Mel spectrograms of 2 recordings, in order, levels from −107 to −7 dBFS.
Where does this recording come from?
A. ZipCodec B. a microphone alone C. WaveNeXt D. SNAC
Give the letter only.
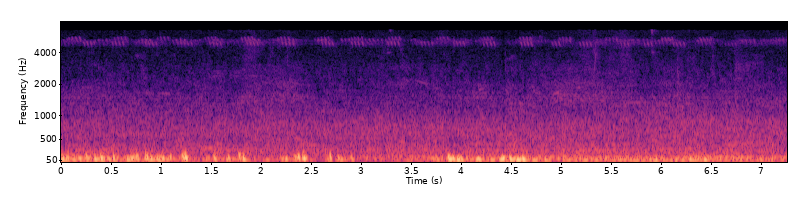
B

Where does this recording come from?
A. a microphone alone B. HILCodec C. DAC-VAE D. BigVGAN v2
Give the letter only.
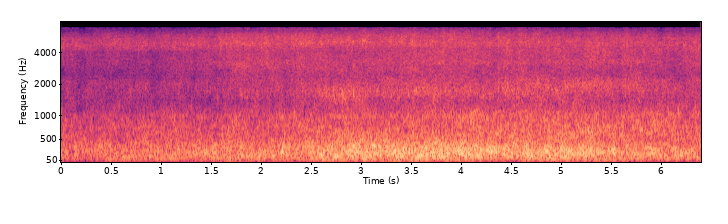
B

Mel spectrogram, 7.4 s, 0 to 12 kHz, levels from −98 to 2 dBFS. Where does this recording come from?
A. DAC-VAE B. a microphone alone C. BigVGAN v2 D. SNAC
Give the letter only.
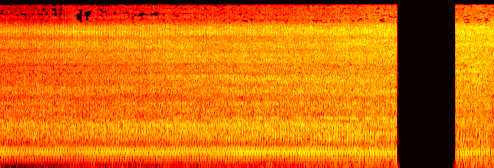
B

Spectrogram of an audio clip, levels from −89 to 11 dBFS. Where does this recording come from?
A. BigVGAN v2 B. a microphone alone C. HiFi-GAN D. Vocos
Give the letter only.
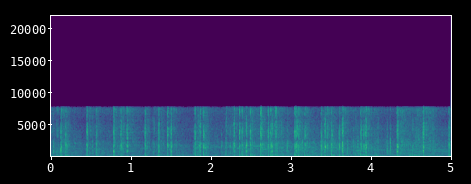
B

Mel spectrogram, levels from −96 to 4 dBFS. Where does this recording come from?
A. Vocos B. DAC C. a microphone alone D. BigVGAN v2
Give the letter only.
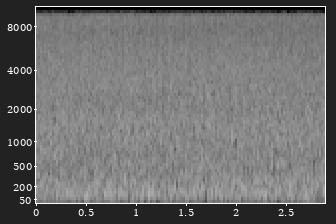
C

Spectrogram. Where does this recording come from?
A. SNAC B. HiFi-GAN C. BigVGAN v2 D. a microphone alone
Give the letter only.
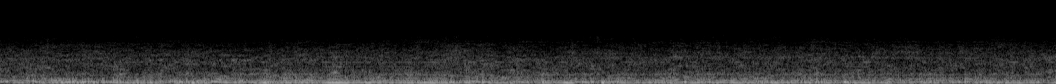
A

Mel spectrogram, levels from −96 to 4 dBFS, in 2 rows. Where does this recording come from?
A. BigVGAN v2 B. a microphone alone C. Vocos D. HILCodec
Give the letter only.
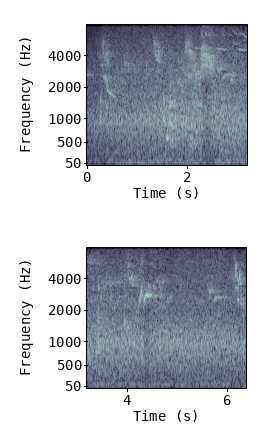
B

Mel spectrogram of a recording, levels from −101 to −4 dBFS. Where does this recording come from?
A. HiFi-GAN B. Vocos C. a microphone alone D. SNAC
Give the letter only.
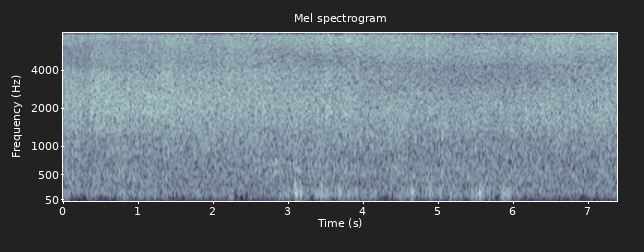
C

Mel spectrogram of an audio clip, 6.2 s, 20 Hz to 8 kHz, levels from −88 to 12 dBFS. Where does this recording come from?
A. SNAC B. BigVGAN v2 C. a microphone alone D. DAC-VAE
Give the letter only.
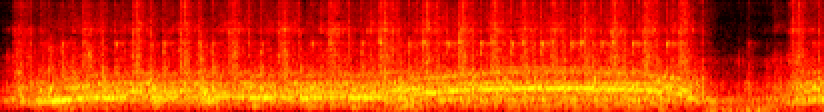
B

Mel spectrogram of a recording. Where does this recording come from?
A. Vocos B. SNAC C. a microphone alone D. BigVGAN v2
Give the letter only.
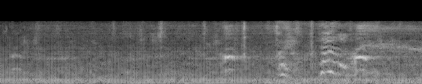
A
